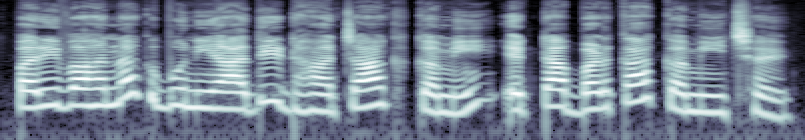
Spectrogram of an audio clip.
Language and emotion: Maithili, neutral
